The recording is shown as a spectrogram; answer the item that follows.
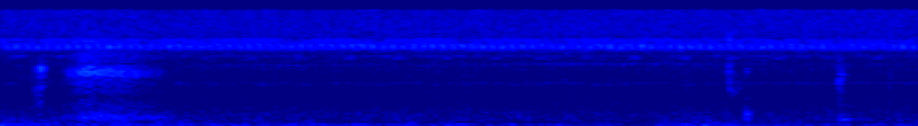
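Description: Near silence: faint night ambience with a steady high-pitched drone, and a brief soft sound about half a second in.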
